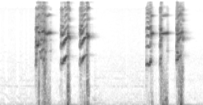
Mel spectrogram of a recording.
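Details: Rosy-faced lovebirds, four kept in a cage near a window, give two sets of three piercing, high chirps, each note short and slightly downslurred, with a pause between the sets.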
